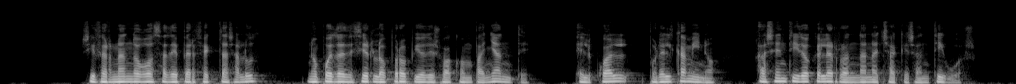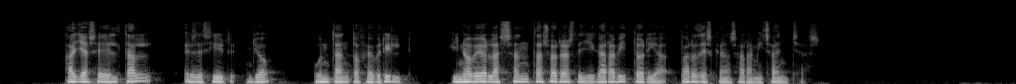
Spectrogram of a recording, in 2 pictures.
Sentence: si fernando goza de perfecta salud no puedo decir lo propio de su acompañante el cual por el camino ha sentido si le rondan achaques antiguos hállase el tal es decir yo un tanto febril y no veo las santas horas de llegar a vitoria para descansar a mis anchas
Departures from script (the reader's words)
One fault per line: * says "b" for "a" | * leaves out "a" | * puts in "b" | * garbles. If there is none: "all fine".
* says "que" for "si"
